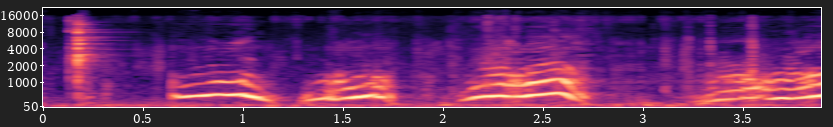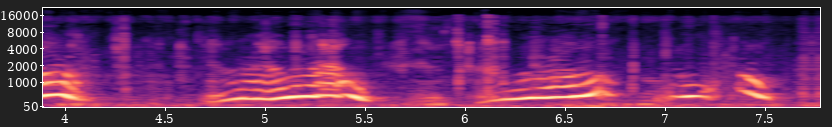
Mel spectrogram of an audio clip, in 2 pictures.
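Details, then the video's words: Hungry, excited domestic cat making loud noises while eating breakfast indoors: a run of drawn-out, wavering moaning yowls, each rising then falling, about one every second or so, with a brief clatter at the start. "Excited cat makes loud noises while eating"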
